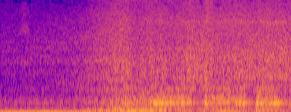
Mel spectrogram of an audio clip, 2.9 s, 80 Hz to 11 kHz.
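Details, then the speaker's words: 2015 Ford Mustang GT rebuilt after a wreck: with check engine light still on after codes cleared, idle rises and falls by itself with uneven dips and hunting rpm, no throttle input; erratic surging idle. "all right check engine light wind back on let's go ahead and see why is it on because whatever it was just doing that is not normal definitely not normal the way it's it's like revving and stuff"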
